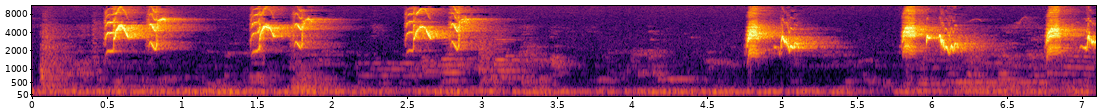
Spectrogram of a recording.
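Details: Long-tailed shrike song meant to trigger other shrikes to sing: harsh, rasping, chattering phrases about once a second, separated by pauses, over a constant low hum.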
